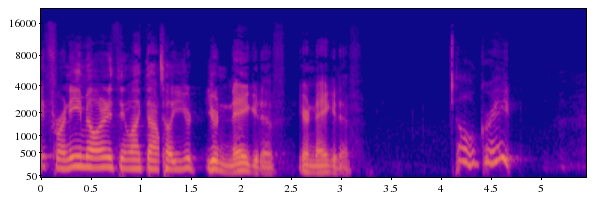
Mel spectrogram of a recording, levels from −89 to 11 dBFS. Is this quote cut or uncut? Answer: cut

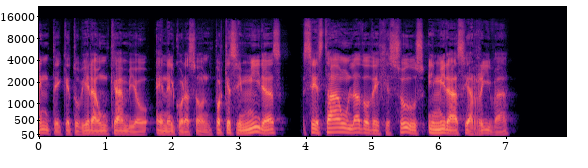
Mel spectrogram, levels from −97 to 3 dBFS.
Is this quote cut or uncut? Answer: uncut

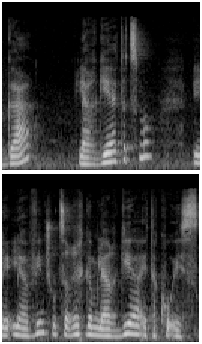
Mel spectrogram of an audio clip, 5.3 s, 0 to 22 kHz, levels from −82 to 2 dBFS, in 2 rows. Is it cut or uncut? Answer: uncut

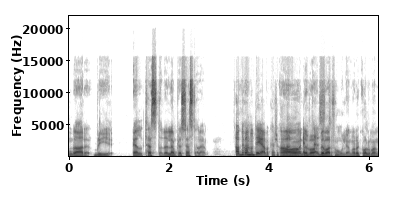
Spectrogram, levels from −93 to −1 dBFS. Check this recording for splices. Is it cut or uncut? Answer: uncut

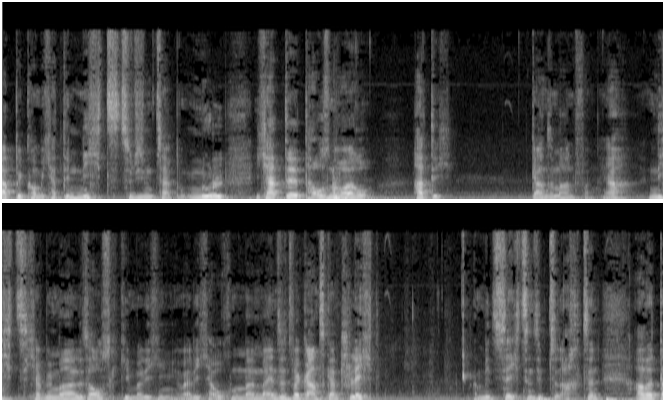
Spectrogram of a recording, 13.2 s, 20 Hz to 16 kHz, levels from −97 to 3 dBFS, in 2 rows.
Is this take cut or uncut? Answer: uncut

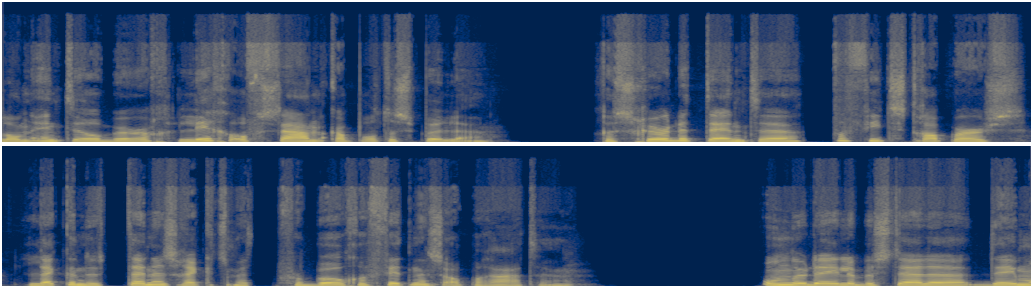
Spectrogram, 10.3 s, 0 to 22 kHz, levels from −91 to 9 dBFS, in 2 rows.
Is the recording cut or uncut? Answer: cut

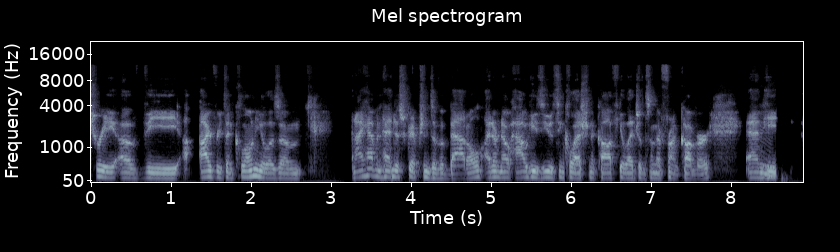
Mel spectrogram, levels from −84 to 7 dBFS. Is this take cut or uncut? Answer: cut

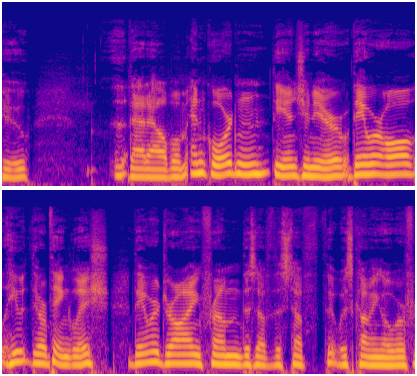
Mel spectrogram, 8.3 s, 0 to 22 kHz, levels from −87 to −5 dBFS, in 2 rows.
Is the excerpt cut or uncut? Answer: cut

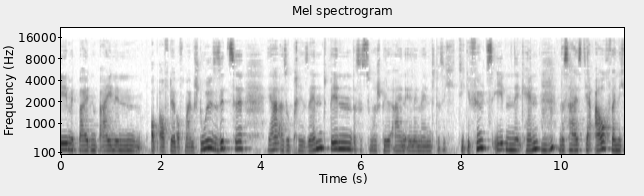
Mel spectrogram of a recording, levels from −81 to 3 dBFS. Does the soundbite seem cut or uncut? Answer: cut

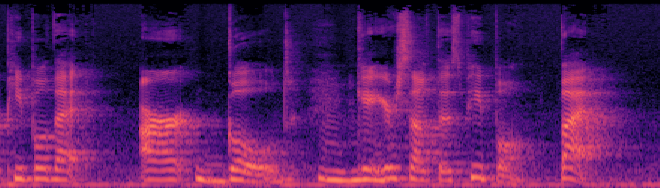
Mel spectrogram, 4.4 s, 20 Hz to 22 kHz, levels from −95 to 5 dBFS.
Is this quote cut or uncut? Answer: uncut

